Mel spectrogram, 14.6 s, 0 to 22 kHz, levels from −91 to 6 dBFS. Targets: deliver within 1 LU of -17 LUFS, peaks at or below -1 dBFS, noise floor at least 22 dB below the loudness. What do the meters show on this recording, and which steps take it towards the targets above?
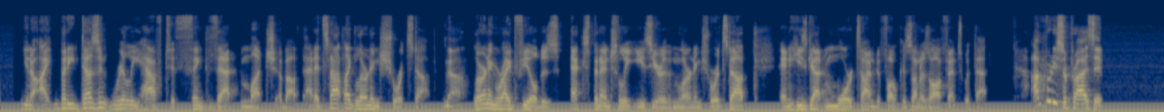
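hum 60 Hz; highest harmonic 300 Hz; hum level -30 dBFS; loudness -25.5 LUFS; peak level -4.5 dBFS; loudness target -17.0 LUFS
-> de-hum 60 Hz, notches 5; trim +8.5 dB; peak limiter -1 dBFS

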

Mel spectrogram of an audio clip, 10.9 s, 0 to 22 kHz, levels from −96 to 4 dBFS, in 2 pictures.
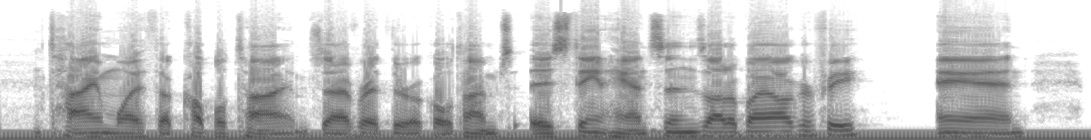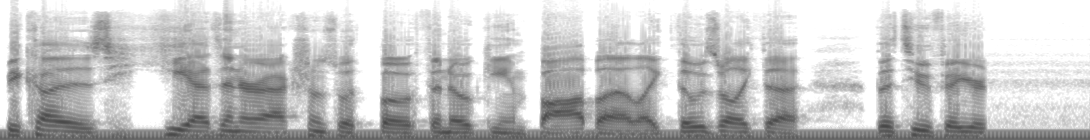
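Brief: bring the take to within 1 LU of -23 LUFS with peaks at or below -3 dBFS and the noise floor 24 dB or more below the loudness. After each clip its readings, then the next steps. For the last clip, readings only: clipped samples 0.8%; clipping level -21.0 dBFS; hum 50 Hz; highest harmonic 250 Hz; hum level -35 dBFS; loudness -31.0 LUFS; peak level -21.0 dBFS; loudness target -23.0 LUFS
-> clip repair -21 dBFS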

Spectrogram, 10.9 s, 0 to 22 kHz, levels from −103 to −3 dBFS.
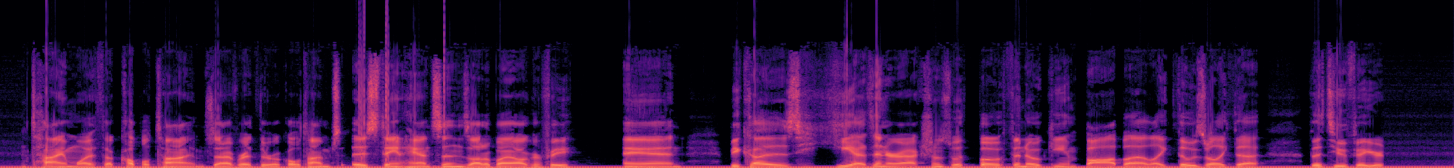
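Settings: clipped samples 0.0%; hum 50 Hz; highest harmonic 250 Hz; hum level -35 dBFS
-> de-hum 50 Hz, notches 5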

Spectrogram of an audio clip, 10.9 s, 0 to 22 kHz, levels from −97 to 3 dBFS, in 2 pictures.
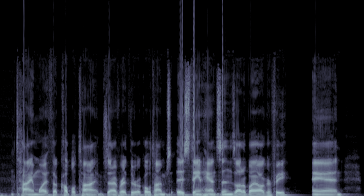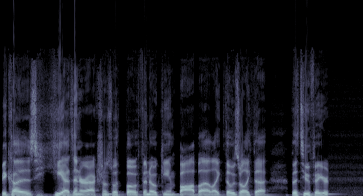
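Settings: hum not found; loudness -31.0 LUFS; peak level -11.5 dBFS; loudness target -23.0 LUFS
-> trim +8 dB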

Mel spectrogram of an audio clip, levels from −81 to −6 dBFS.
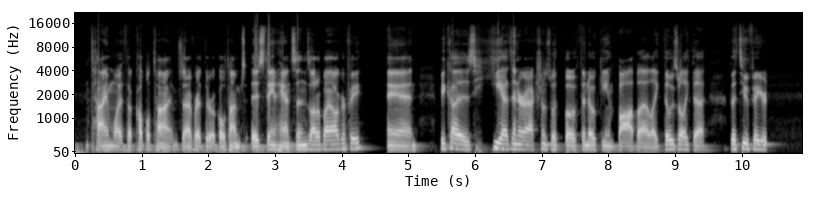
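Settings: loudness -23.0 LUFS; peak level -3.5 dBFS; noise floor -60 dBFS

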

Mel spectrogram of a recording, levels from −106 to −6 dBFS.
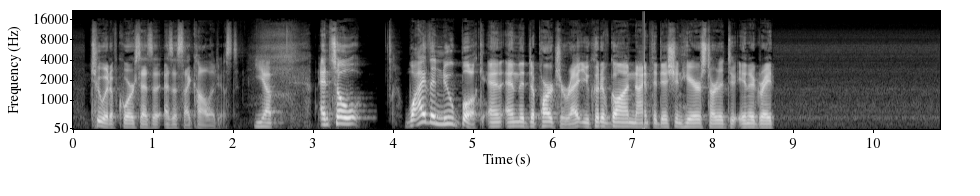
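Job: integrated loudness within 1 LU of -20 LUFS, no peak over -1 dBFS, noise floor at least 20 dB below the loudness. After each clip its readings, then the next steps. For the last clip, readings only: dropouts 1; longest dropout 17 ms; loudness -23.5 LUFS; peak level -6.0 dBFS; loudness target -20.0 LUFS
-> interpolate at 7.12 s, 17 ms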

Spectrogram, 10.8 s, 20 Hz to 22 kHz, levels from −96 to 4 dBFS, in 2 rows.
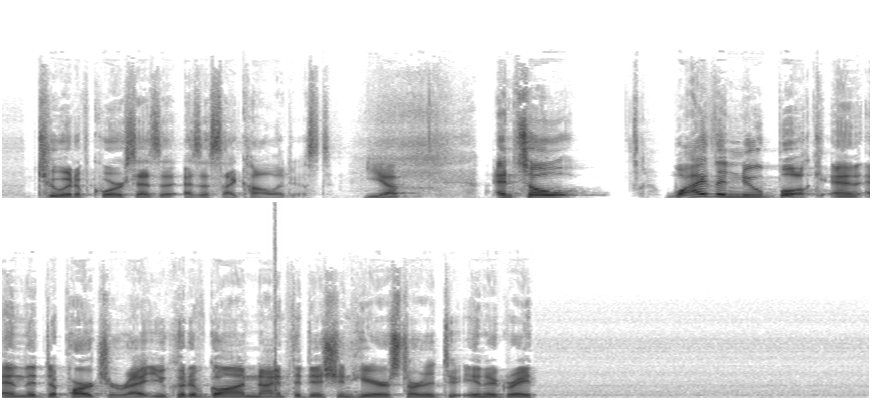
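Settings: dropouts 0; loudness -23.5 LUFS; peak level -6.0 dBFS; loudness target -20.0 LUFS
-> trim +3.5 dB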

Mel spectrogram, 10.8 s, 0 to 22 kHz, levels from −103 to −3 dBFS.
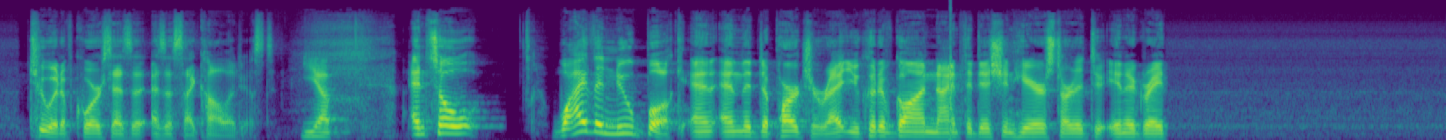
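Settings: loudness -20.0 LUFS; peak level -2.5 dBFS; noise floor -62 dBFS

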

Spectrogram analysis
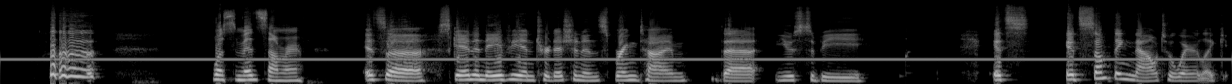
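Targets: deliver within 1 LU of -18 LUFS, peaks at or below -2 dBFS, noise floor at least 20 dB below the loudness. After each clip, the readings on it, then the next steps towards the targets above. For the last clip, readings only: clipped samples 1.2%; clipping level -15.0 dBFS; steady tone 1.2 kHz; tone level -35 dBFS; loudness -25.0 LUFS; peak level -15.0 dBFS; loudness target -18.0 LUFS
-> clip repair -15 dBFS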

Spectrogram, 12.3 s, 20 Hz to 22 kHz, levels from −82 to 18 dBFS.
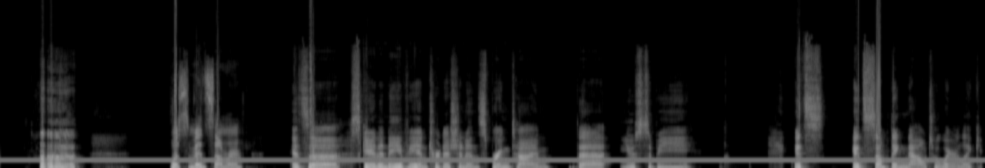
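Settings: clipped samples 0.0%; steady tone 1.2 kHz; tone level -35 dBFS
-> band-stop 1.2 kHz, Q 30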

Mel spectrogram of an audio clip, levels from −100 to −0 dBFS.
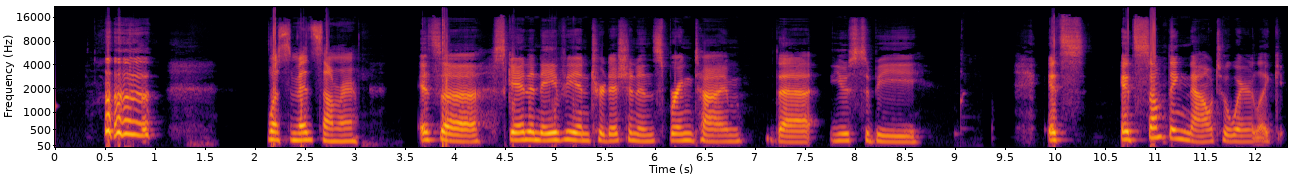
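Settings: steady tone not found; loudness -24.5 LUFS; peak level -6.0 dBFS; loudness target -18.0 LUFS
-> trim +6.5 dB; peak limiter -2 dBFS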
